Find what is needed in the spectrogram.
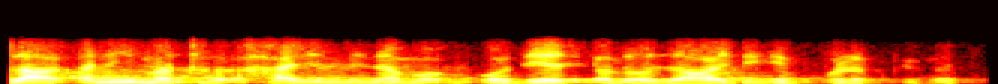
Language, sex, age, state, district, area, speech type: Manipuri, male, 60+, Manipur, Thoubal, rural, conversation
